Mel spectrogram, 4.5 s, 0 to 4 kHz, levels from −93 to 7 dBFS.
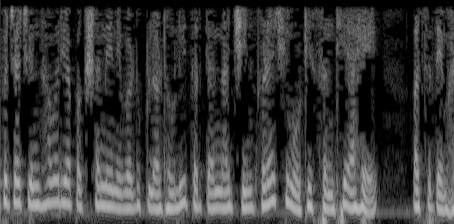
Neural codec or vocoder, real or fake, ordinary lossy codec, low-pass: none; real; none; 3.6 kHz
